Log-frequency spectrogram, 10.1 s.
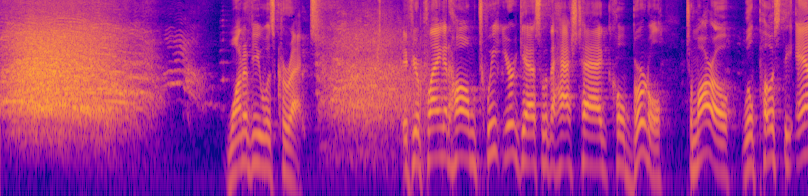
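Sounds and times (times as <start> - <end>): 
late-night show studio audience shouting word guesses: 0.0 - 2.6
speech: 2.8 - 4.2, 5.0 - 10.0.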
